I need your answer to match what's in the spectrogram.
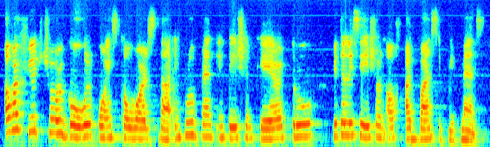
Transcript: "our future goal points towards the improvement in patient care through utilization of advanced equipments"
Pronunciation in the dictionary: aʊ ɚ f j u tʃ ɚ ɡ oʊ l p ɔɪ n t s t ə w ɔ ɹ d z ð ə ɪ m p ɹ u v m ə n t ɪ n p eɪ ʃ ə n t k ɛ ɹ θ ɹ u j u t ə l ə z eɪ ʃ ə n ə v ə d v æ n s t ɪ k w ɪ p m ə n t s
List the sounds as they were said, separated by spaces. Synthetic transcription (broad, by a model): aʊ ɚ f j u tʃ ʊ ɡ oʊ l p ɔɪ n t s t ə w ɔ ɹ d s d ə ɪ m p ɹ u v m ə n t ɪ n p eɪ ʃ ə n t k ɛ ɹ t ɹ u j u t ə l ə s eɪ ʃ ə n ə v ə d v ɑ n s ɪ k w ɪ p m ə n t s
